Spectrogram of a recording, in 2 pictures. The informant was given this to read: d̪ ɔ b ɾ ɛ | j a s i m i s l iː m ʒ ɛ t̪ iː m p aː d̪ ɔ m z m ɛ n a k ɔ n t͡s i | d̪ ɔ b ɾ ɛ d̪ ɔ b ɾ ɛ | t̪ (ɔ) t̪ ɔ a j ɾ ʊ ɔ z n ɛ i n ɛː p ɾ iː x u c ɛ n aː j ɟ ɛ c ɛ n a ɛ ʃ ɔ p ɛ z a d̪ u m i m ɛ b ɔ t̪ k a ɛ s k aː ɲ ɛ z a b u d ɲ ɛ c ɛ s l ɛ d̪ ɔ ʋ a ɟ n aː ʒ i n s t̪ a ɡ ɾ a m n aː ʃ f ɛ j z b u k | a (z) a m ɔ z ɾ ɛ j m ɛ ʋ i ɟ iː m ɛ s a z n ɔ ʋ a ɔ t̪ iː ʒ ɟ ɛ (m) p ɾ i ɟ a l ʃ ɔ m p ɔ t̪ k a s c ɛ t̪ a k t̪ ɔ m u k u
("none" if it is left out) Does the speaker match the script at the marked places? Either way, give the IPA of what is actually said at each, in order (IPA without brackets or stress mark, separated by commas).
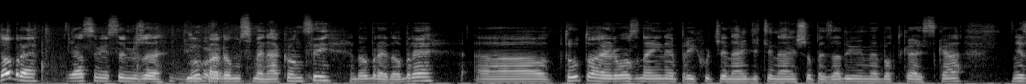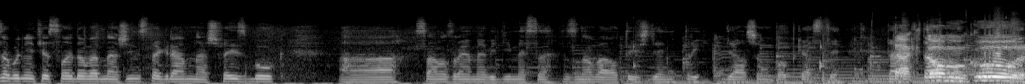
u, s, ɲ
